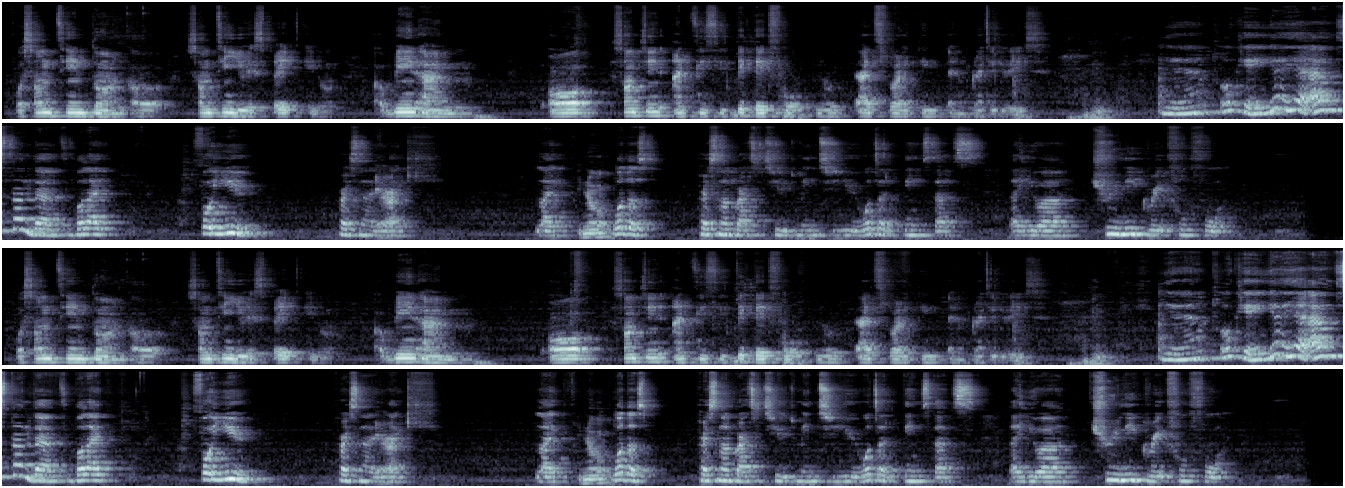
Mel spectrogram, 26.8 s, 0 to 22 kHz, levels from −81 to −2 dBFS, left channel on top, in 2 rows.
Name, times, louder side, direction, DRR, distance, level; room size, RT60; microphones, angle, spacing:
voice 1, 0.1-1.6 1.9-3.3 3.7-4.8 5.5-10.4 17.1-17.4 19.2-19.6, equal, 10° left, 2.1 m, -23 dB
voice 2, 10.8-11.1 11.5-14.6 15.2-16.1 16.8-17.6 18.7-19.1 19.5-19.9 20.4-23.1 23.5-25.7, right 2 dB, 65° right, 2.2 m, -22 dB
26.0 x 9.8 x 2.6 m
head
